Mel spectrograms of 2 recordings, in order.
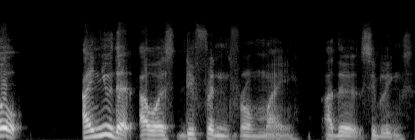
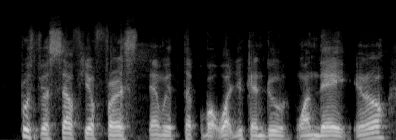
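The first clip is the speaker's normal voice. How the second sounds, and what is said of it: Put-on Irish accent. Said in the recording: “What accent is that? Irish accent? ... Yeah, that's an Irish accent”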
